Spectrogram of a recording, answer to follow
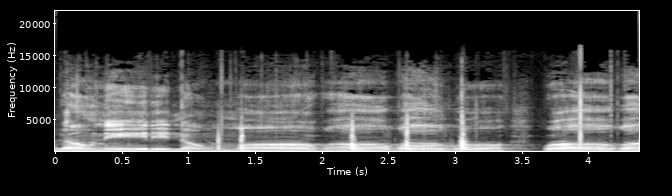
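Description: Reggae music: long, held, chant-like vocal notes that step from pitch to pitch over a sparse backing with little bass, with a few sharp percussive ticks.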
